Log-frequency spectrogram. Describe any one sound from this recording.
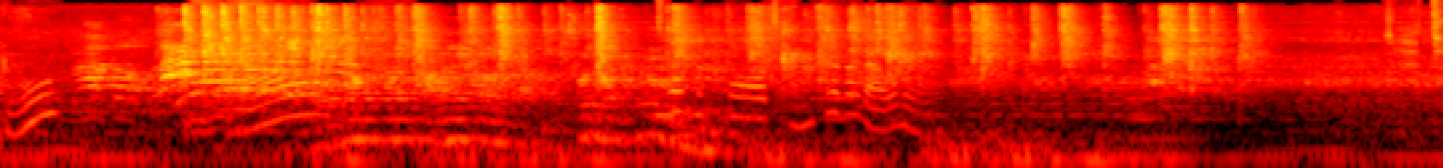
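People clap their hands in applause.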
